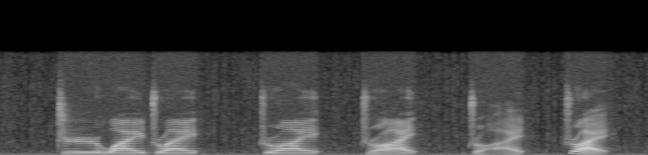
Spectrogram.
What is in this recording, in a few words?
"zhuai", Chinese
